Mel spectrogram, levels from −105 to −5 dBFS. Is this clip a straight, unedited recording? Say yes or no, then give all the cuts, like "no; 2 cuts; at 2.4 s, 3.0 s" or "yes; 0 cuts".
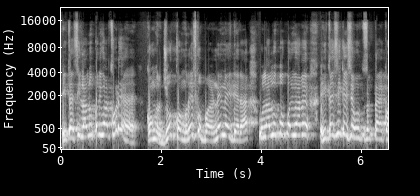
yes; 0 cuts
